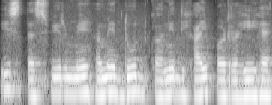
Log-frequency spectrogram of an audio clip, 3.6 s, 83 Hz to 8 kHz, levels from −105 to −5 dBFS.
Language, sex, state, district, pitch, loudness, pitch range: Hindi, male, Chhattisgarh, Raipur, 135 Hz, -15 LUFS, 130-145 Hz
